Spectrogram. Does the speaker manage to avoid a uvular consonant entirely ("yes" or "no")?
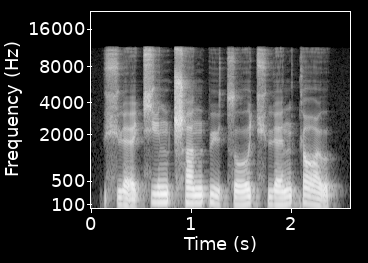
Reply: yes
